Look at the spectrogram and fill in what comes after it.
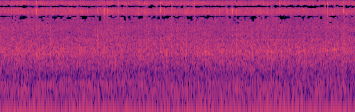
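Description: Stir-fried rice noodles and vegetables sizzling steadily in a wok over a high gas flame.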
